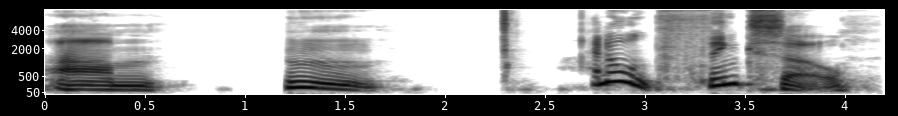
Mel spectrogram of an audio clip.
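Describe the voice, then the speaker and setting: Halting man thinking aloud, dry sound. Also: mid-range voice, huge pitch swings, no echo. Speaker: game developer answering fan questions on a stream. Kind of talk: casual unscripted Q&A talk.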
